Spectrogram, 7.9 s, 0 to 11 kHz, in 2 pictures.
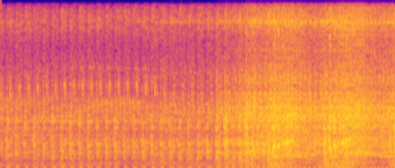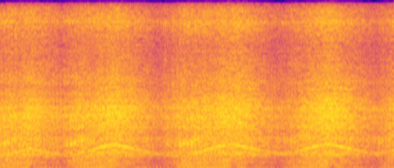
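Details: Piaggio Ape 200cc, brand-new unit stored long in a warehouse with a dirty fuel tank and hard starting, test-started on a jump from another battery in hot weather: single-cylinder idles evenly, revs rise and fall smoothly; runs healthy.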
